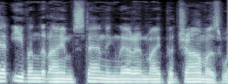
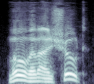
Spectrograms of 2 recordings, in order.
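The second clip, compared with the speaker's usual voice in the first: higher, louder squawked threat; parrot's phrase; 6 semitones higher, 4 dB louder than usual. Acted. Parrot threatens the crowd in the corridor, squawked. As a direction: parrot it out like a bird.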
